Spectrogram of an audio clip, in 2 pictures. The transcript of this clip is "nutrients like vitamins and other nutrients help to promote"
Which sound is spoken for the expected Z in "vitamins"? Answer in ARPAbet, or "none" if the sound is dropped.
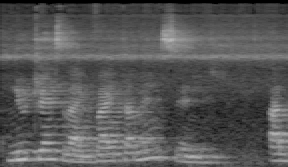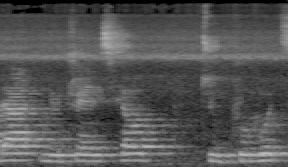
S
